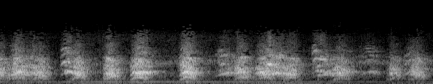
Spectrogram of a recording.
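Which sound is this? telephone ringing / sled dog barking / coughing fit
sled dog barking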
